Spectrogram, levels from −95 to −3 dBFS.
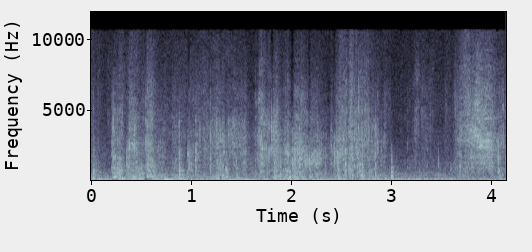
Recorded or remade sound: recorded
